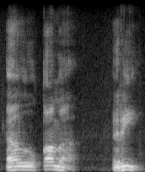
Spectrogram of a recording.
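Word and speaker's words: القمر: No shadda, so we're going to pronounce the alif lam. Al-qa, al-qa-ma, al-qama, al-qama-ri, al-qamari, al-qamari, al-qamari.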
